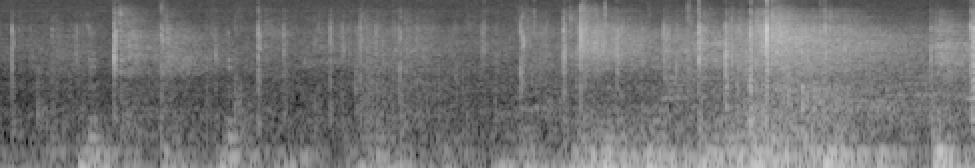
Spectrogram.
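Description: Futsal ball being dribbled and struck on a wooden sports-hall floor: sharp taps of touches on the ball among thuds of running footsteps, echoing in the hall. The activity gets busier and louder in the second half.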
